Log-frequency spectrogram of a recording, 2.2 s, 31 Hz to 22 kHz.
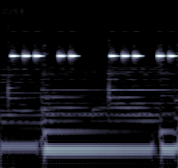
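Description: Temperature alarm of a Combat BRS v5 HIVEC system: crisp electronic beeps in quick groups of two or three, repeating at short intervals over a low steady machine hum.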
